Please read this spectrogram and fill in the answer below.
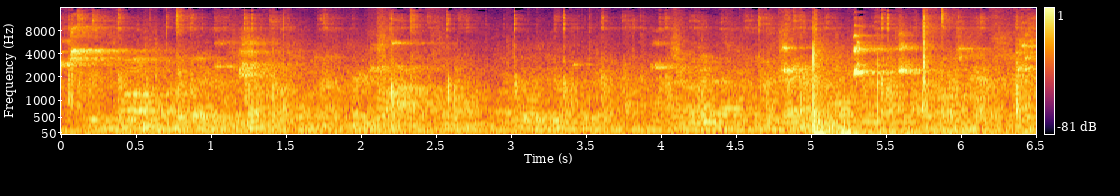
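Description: Table tennis balls clicking off paddles and tables from several tables at once, irregular short pings over indistinct chatter, with a heavier thump about five seconds in.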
